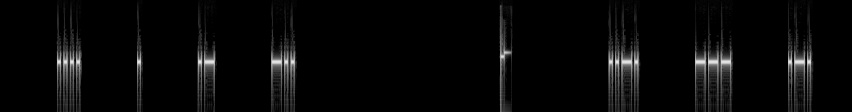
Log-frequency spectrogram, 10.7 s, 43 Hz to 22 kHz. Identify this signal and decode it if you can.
Morse code, heard as a keyed tone, about 30 wpm, spaced as for 10 wpm, 700 Hz. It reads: HEAD FOR
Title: 6x Character Spacing - Top 500 Words - 30wpm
